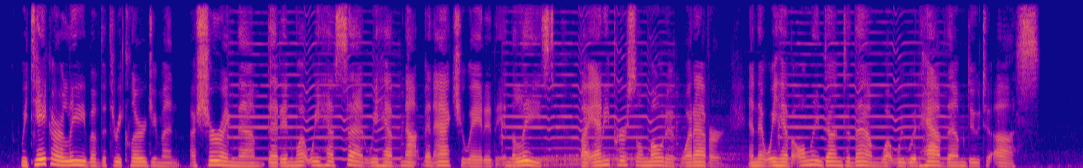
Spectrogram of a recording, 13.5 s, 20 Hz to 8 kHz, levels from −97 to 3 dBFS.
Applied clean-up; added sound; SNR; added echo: none; Electric guitar + Animal; 16 dB; none.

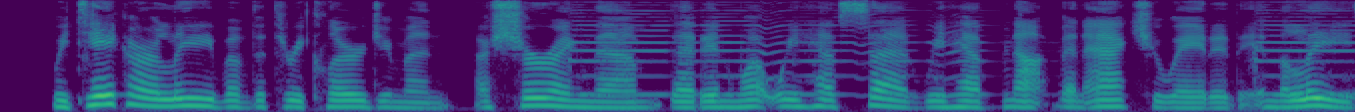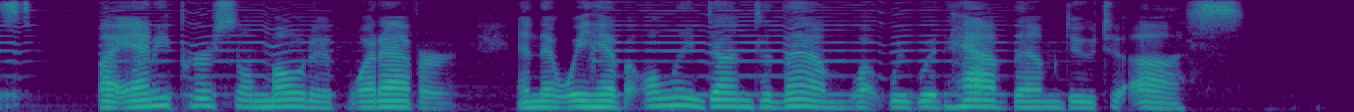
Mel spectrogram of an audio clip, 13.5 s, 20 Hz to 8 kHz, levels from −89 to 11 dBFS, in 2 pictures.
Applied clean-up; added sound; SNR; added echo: neural mask model RNNoise.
